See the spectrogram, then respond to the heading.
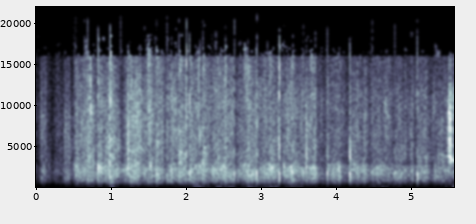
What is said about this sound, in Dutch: Mag ik nu een daverend applaus voor de volgende gast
